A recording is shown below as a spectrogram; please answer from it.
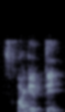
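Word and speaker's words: spaghetti: থাকবে যখন জি আকা থাকবে অর্থাৎ সবসময় গ স্পাগেটি গিয়া আচ্চ ফঙ্গি একটি বিশেষ সংযুক্ত বর্ণ হচ্ছে জিন যার উচ্চারণ হচ্ছে ন যেমন সিনিয়রের বানীয় আরেক তারপর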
